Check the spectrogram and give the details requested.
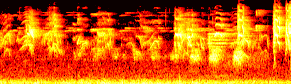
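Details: A flock of parrots feeding on grains in a Bangalore park gives loud, harsh squawks in irregular bursts, several birds calling at once and growing louder toward the end, as a squirrel tries to approach.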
